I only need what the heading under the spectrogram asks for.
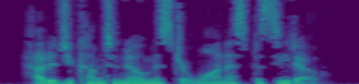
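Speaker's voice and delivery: ordinary delivery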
